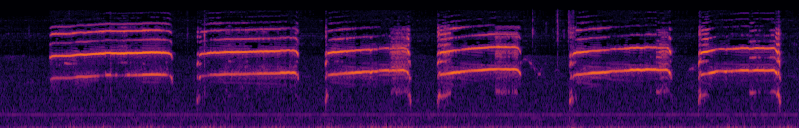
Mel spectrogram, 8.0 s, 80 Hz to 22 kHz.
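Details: Six long, even, whining wails from a male peregrine falcon tending the females at the nest at 19:40, each about a second long and slightly rising, with steady short pauses between them.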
